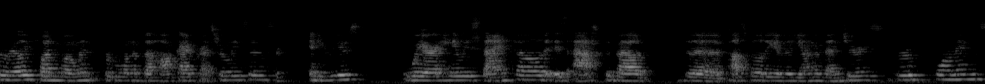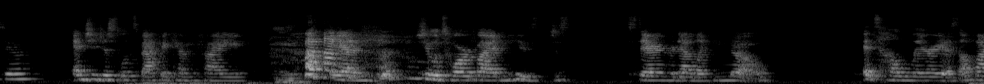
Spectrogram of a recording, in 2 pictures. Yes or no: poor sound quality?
yes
